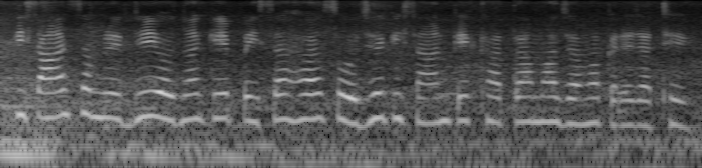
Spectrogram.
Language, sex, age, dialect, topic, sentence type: Chhattisgarhi, female, 18-24, Western/Budati/Khatahi, banking, statement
